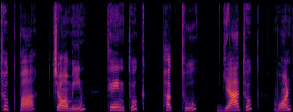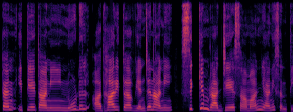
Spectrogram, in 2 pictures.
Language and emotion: Sanskrit, neutral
